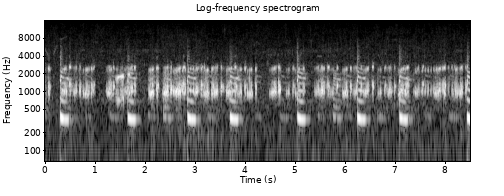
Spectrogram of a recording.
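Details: Frogs said to be rare croak continuously in rhythmic buzzy bursts, each one tailing into a short low tone, repeating about twice a second with a few quiet gaps.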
